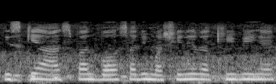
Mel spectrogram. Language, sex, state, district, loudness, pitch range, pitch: Hindi, female, Maharashtra, Gondia, -14 LUFS, 230-240 Hz, 235 Hz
